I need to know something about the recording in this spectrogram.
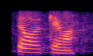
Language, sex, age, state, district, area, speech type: Tamil, female, 18-30, Tamil Nadu, Vellore, urban, conversation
